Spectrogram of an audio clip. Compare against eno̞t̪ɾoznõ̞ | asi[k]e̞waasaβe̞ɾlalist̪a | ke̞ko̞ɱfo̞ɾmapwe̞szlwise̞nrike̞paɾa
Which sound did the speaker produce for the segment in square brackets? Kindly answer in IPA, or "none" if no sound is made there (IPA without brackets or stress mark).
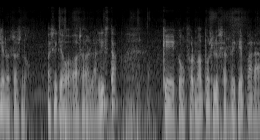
k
